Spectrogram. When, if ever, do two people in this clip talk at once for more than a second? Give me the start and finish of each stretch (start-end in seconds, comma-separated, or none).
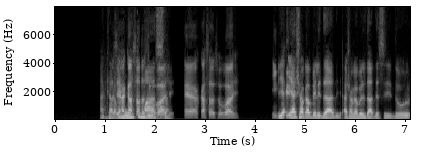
1.1-2.4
